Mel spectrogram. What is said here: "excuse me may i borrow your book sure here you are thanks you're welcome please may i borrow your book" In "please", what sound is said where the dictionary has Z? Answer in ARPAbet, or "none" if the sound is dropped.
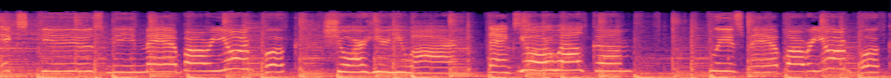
Z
